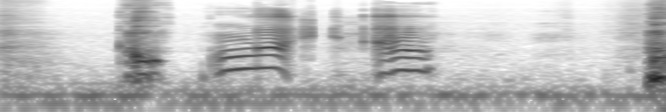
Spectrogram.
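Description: A baby babbles and coos up close.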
